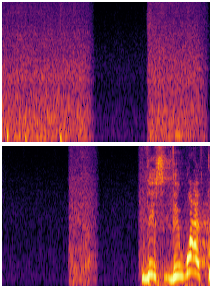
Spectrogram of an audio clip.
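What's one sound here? A man speaks with emphasis through a microphone, in short bursts with pauses.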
